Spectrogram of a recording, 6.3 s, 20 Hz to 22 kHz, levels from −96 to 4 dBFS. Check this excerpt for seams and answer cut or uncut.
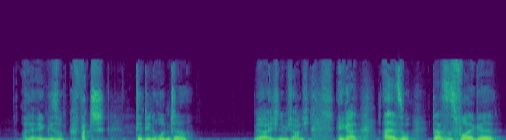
cut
